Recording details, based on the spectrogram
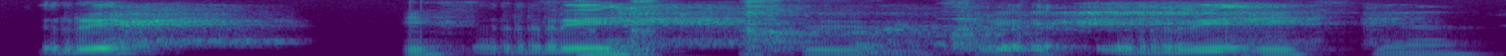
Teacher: Iya, di sini ada H yang berharokat sukun ya, dimatikan. Nah, di sini sangat terasa sekali seharusnya sifat hamasnya dia ya, udara kecilnya itu terasa.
